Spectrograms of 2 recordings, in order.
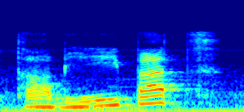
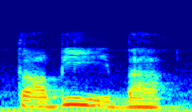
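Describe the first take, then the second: First: The word ends with a clear t sound. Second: The word ends on a vowel, no t. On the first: "we can pronounce the t" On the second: "or we can just leave it out"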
